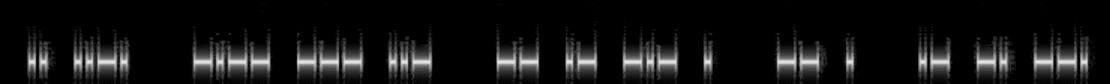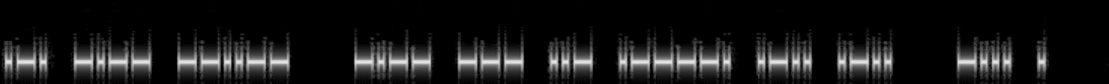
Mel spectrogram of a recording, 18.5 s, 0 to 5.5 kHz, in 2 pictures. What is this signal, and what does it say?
Morse code, heard as a keyed tone, about 25 wpm, spaced as for 20 wpm, 700 Hz. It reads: IF YOU MAKE ME ANGRY, YOU'LL BE
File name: Pinocchio / Pinocchio ch4 15 25 ik1hge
